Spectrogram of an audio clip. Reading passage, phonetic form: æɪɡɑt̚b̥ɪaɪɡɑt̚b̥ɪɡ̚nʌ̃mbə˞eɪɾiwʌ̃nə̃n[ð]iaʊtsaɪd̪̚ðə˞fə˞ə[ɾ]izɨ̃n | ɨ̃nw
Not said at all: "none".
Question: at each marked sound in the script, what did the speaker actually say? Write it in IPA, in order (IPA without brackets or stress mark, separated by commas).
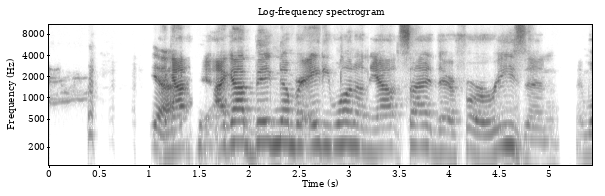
ð, ɹ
